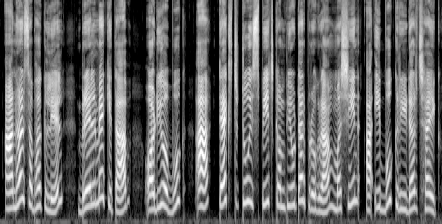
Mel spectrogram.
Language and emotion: Maithili, neutral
